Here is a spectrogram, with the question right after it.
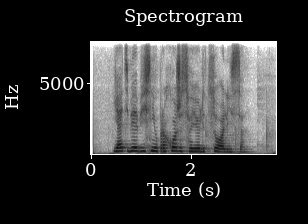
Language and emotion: Russian, angry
